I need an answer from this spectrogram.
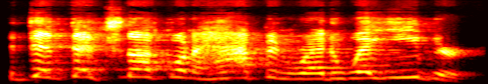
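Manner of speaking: high-pitched, emphatic warning to newcomers; impassioned recovery preaching. Real, not acted. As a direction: drive the hard truth home, insistently. Exhorts audience directly.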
